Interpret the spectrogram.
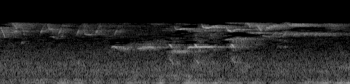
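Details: Male common kingfisher calling loudly as it lands on the front perch at the nest burrow. A juvenile sits nearby. Nest-wall camera, 05:41, 6 June 2014. Short, thin, high calls rise over steady background hiss.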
